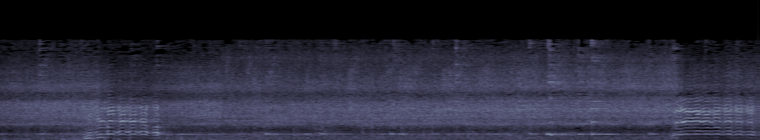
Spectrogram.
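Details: Khari goats at a grazing place: a wavering, harmonic bleat near one second and a second shorter bleat near five seconds, over a constant high hiss and a steady tone.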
